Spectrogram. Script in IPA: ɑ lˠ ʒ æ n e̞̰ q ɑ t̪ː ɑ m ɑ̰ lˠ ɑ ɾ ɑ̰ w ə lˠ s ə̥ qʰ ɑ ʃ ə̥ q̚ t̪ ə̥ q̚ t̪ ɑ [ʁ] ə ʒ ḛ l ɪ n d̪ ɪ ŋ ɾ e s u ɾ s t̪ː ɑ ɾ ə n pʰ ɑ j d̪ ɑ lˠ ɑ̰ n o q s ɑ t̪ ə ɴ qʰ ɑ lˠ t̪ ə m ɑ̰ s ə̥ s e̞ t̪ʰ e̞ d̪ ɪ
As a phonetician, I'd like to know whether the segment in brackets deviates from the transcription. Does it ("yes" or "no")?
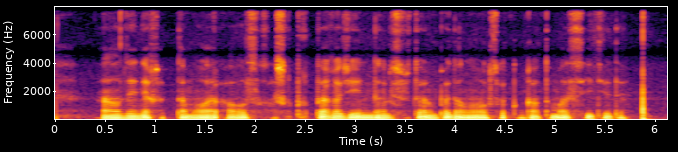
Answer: no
